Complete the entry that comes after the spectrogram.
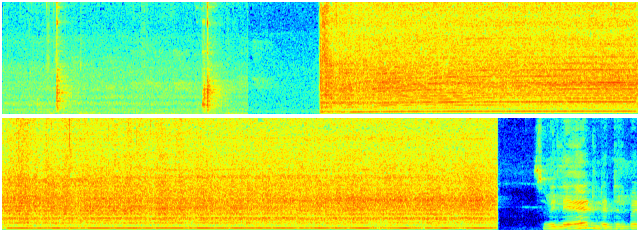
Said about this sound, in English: So we have to grind this to a liquid.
